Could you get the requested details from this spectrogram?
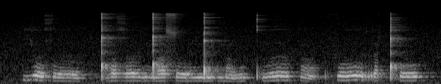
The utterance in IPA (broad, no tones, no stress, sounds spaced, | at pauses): j o χʷ ɤː | ɡ͡ǃ ɔ ʁʷ ɤː ŋ͡ǃ ɒ s oː ŋ͡ǃ y ŋ͡m ɔ̃ w u kʷʼ ɤː k ɔ̃ | f oː r ɒ ǃʰ o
